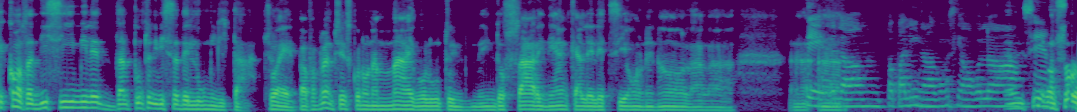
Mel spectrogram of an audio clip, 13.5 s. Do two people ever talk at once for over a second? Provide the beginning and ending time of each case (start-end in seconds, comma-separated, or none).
none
